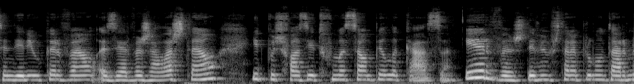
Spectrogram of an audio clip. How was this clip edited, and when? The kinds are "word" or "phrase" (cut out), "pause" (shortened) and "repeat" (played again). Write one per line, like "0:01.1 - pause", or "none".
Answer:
0:04.6 - pause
